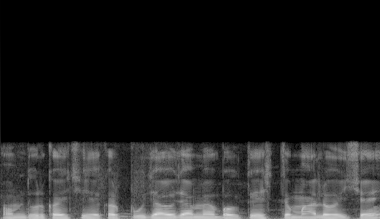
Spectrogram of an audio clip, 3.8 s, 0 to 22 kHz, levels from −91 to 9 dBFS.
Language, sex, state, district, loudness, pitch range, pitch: Maithili, male, Bihar, Sitamarhi, -15 LUFS, 115-125 Hz, 120 Hz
